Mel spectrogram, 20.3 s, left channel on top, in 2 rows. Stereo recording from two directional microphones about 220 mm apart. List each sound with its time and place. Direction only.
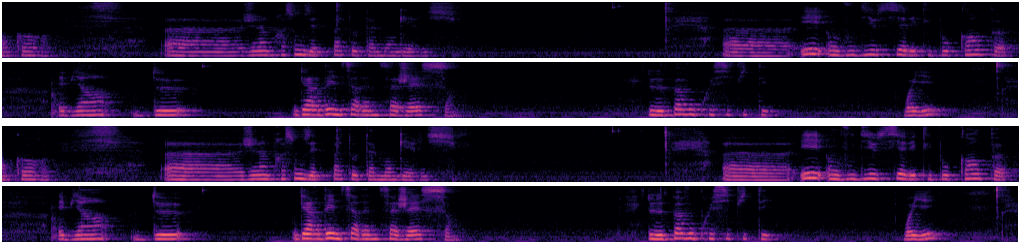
0.2 s speech: 50° right (ahead or behind)
0.8 s snort: 50° right (ahead or behind)
1.6 s speech: 50° right (ahead or behind)
6.6 s a sound: 50° right (ahead or behind)
7.9 s speech: 50° right (ahead or behind)
13.1 s speech: 50° right (ahead or behind)
16.4 s a woman's voice: 50° right (ahead or behind)
19.2 s speech: 50° right (ahead or behind)
20.1 s clicking: 50° right (ahead or behind)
